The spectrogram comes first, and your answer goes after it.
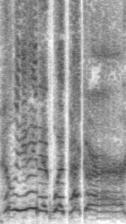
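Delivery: very high, shrill, thrilled, excited scream. Recalling a moment in her backyard with her family home, retelling her own scream. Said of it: "I just screamed".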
